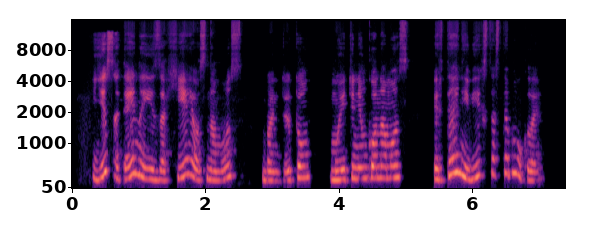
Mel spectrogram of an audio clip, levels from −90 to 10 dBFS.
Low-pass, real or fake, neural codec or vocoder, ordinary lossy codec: 14.4 kHz; real; none; Opus, 32 kbps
